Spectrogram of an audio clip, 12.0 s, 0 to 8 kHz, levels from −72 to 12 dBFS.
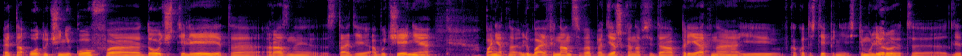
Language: Russian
